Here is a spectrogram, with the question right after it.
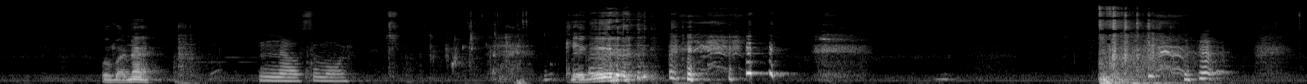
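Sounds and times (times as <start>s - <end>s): faint steady hum: 0.0s - 13.0s
laughter: 5.9s - 8.0s, 11.5s - 12.4s.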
